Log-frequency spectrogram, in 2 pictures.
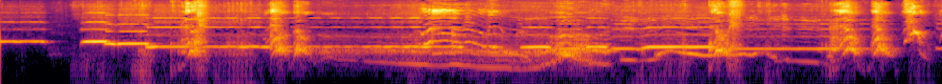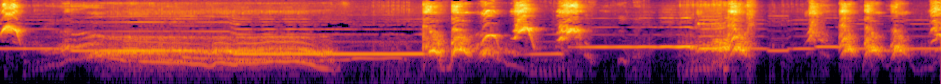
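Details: Dog howling together with toddlers as an Indian flute plays happy birthday; long bending, quavering howls weave under held flute tones, interrupted by sharp clusters of children's singing and shouts.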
